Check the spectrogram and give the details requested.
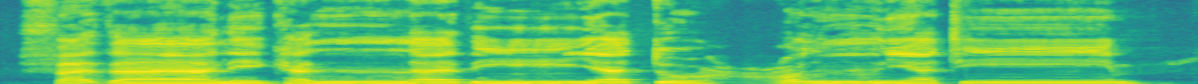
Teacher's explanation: Okay, now here the ayn, in order to say the shadda correctly, you have to stop on the ayn for about half a second.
